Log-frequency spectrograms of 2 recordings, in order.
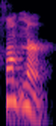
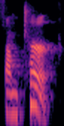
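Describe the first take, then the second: First: Sumter mispronounced as SUMP-ner; mistaken extra N. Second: Sumter as SUM-ter, with no N; corrected pronunciation. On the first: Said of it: "It's not Sumter". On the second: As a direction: say Sumter properly, a clear T and no N. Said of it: "It's Sumter". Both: Shown as a demonstration.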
